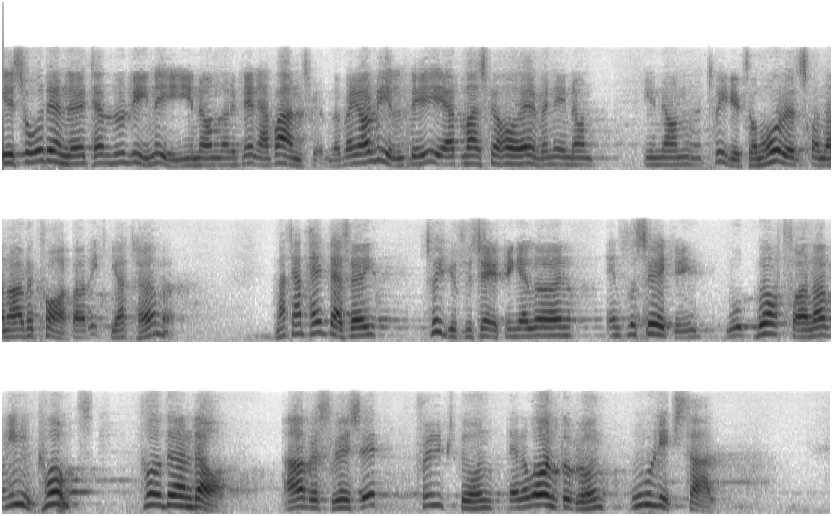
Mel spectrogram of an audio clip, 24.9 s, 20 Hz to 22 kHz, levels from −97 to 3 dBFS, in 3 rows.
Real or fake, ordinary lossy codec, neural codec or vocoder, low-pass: fake; AAC, 32 kbps; codec, 16 kHz, 0.5 kbps, X-Codec, HuBERT features, trained on general audio; 7.2 kHz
